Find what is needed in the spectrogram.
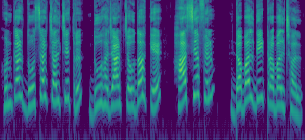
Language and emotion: Maithili, neutral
